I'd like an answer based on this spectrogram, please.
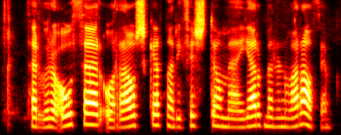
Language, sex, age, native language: Icelandic, female, 30-39, Icelandic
